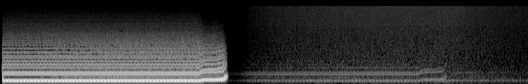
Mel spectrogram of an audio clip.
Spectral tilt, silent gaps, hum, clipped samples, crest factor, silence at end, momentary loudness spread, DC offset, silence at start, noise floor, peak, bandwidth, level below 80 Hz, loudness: -9 dB/octave; none; none; under 0.1%; 12 dB; 3 s; 2 LU; under 0.1%; 0 s; -45 dBFS; -2 dBFS; 15.5 kHz; -60 dBFS; -10 LUFS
